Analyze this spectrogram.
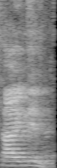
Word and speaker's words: ptyalin: Another name of salivary amylase is ptyalin. P is silent. Ptyalin.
